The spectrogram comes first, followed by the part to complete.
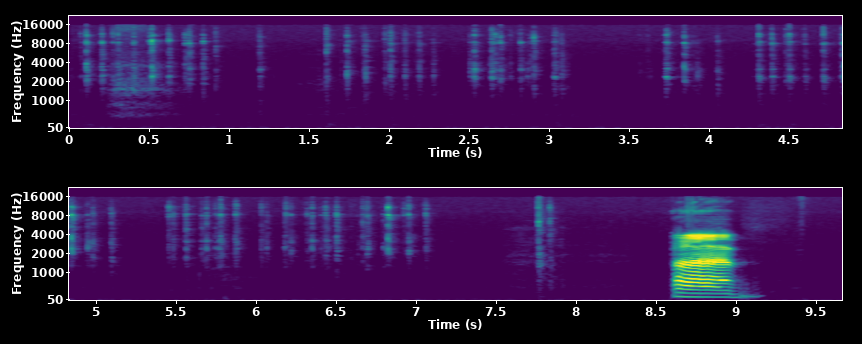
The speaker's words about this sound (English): So it's, I'll just type it in. So let me show you how I type.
